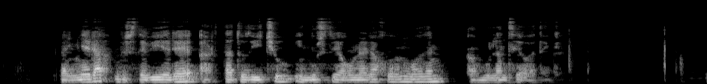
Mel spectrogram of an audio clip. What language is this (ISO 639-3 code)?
eus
